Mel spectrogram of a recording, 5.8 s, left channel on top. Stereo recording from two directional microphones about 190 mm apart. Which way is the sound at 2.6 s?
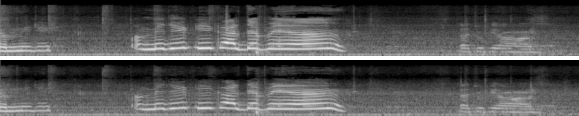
20° left (ahead or behind).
